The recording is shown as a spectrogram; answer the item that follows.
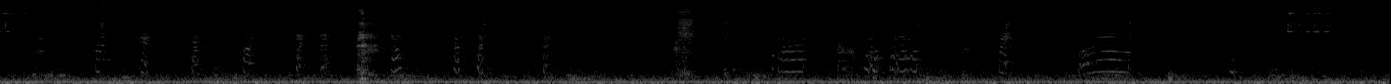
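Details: Indoor recording of the kitten Figaro chasing a laser, producing crazy noises heard only during this play: scattered ticking clicks and taps with several brief chirping, wavering calls, one longer trill near the end, over constant low hum.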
